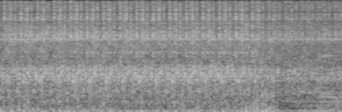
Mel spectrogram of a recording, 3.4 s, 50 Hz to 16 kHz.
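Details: Ford diesel truck, about 107,000 miles, no-start diagnosis with wrong ICP sensor and suspect IPR valve; now running: steady idle with light diesel clatter, even, no misses or knocks, sounds pretty good.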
